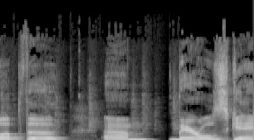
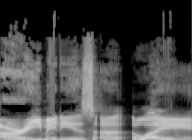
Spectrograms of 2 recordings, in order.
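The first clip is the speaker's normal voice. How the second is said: put-on pirate voice. Describing a character who puts on a pirate hat, imitating a pirate voice. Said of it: "He puts on that pirate hat".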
